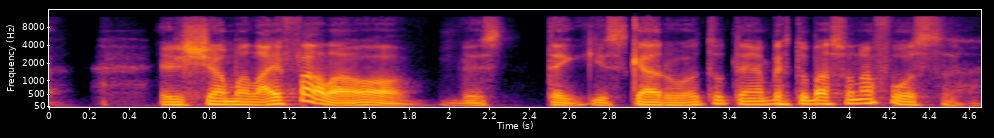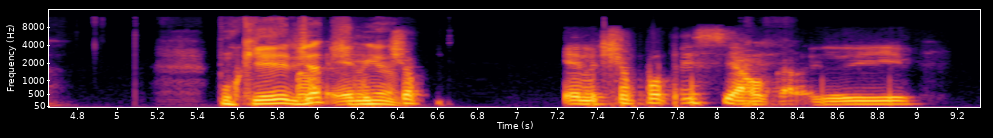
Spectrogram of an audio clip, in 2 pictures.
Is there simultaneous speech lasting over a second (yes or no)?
no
